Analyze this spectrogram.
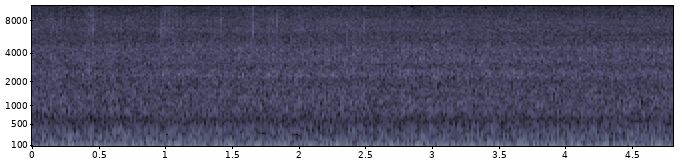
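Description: Diesel locomotive engine idling: a steady low rumble with a fine regular pulse.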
